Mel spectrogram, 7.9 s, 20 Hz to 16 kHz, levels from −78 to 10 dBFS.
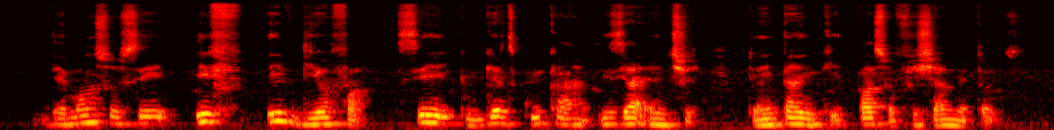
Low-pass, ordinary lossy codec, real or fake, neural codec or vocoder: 14.4 kHz; none; fake; vocoder, 44.1 kHz, 128 mel bands, Pupu-Vocoder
